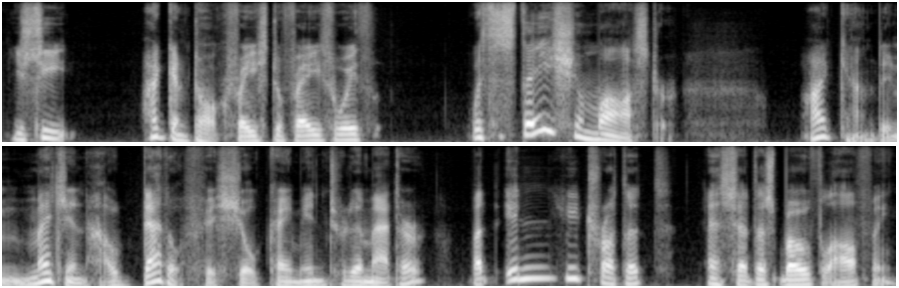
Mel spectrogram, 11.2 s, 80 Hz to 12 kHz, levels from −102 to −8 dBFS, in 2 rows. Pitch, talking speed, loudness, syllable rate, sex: 145 Hz, 165 wpm, -20 LUFS, 4.9 syllables/s, male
